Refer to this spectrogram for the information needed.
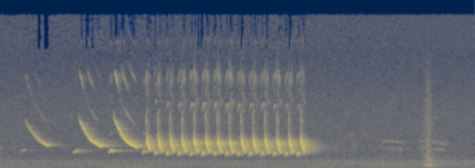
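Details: Northern cardinal singing: three long, clear whistles slurring downward, then a fast run of about a dozen sharp, evenly spaced chips that end abruptly. A faint single click follows in otherwise quiet surroundings.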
